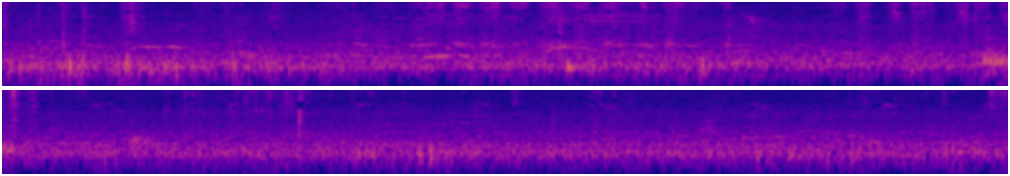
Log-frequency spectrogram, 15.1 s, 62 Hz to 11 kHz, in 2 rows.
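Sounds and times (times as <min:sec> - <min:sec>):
metal blade scraping fish skin: 0:02.9 - 0:07.9.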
